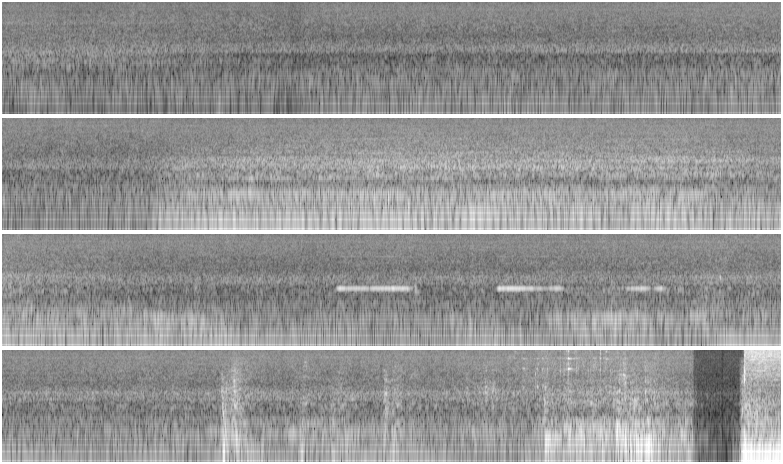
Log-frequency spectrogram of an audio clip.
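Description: Diesel engine of a compact track loader running, louder from about a third of the way in, with its pitch shifting partway through. Three short backup-alarm beeps sound in the middle, and there are a couple of knocks near the end, over the steady rush of a creek.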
